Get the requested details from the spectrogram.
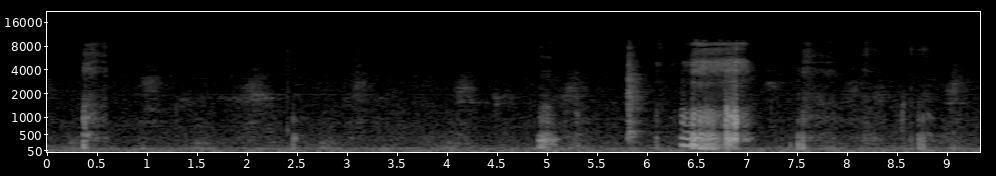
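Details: Quiet, uneven snorts with one louder rattling snore from a sleeping miniature schnauzer in the afternoon, over faint room noise.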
